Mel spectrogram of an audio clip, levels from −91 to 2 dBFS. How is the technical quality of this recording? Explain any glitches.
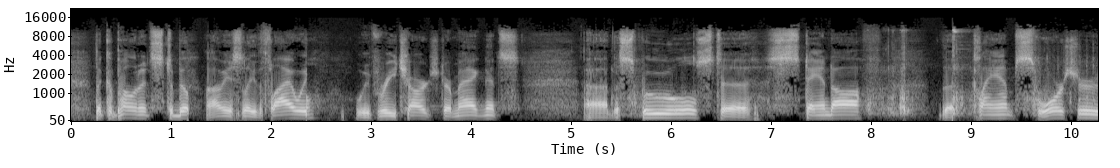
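The recording has four short glitches from damaged data in a compressed stream, at 1.17, 2.35, 5.36 and 8.82 seconds. Each is a tiny chirp or blip, only a few milliseconds long. Some bytes in the encoded file were corrupted, so the decoder couldn't read those frames properly, lost its place and had to find the next valid frame header. That brief garbled decode is the squawk you hear.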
